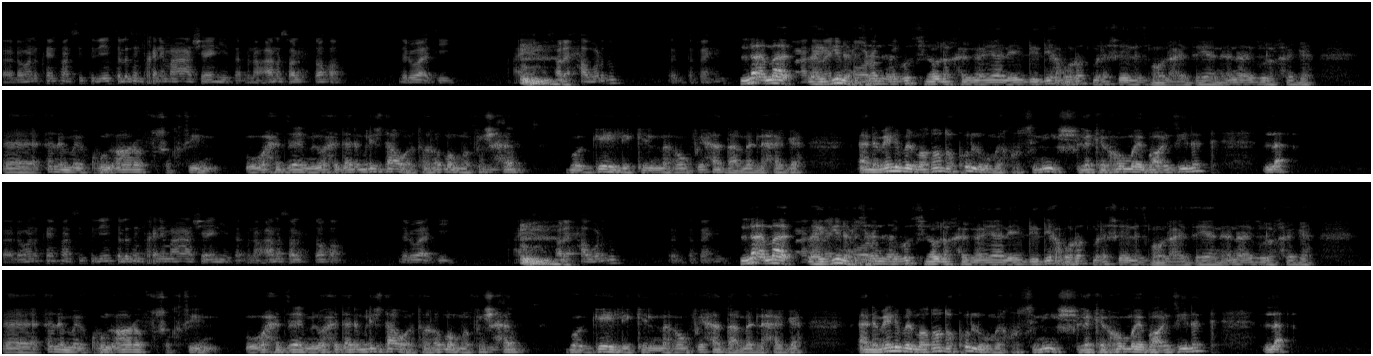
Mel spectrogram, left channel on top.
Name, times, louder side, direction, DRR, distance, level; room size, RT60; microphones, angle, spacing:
voice 1, 0.0-3.4 4.0-4.5 5.1-6.2 6.7-7.2 7.9-9.0 18.4-18.9, left 1 dB, 25° left, 0.7 m, -42 dB
voice 2, 5.2-5.6 7.4-15.8 16.1-18.9 19.3-26.6, right 1 dB, 15° right, 0.7 m, -32 dB
4.3 x 2.4 x 2.6 m
head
